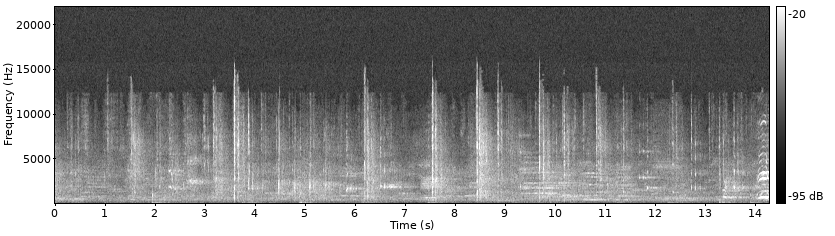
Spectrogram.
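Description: Rackets strike a shuttlecock with sharp pops back and forth in a large echoing hall.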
